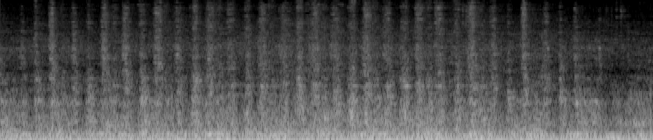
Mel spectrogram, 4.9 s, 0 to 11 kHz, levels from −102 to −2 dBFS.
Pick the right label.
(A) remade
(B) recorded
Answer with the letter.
B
